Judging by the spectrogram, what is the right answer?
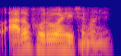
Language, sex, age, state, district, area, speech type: Assamese, male, 18-30, Assam, Barpeta, rural, conversation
